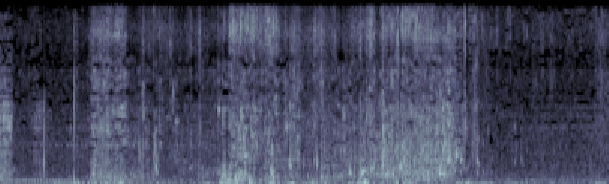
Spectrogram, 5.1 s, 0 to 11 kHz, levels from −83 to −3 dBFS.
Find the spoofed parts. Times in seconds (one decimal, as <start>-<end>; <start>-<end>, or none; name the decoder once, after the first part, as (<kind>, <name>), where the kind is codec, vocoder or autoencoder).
0.7-3.8 (vocoder, Vocos)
